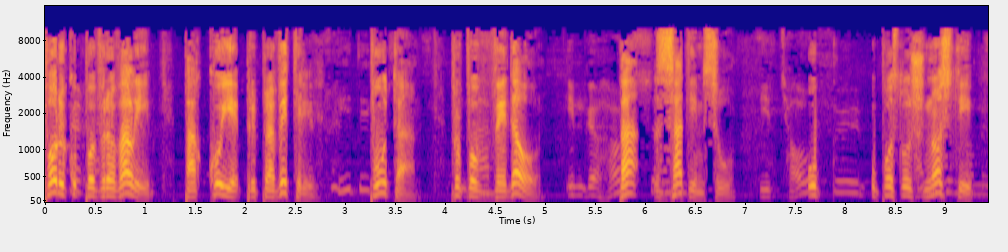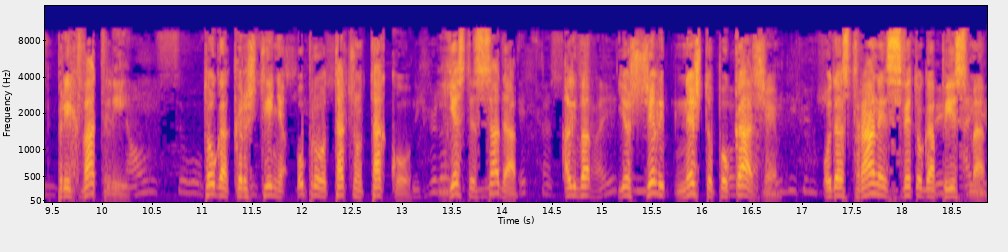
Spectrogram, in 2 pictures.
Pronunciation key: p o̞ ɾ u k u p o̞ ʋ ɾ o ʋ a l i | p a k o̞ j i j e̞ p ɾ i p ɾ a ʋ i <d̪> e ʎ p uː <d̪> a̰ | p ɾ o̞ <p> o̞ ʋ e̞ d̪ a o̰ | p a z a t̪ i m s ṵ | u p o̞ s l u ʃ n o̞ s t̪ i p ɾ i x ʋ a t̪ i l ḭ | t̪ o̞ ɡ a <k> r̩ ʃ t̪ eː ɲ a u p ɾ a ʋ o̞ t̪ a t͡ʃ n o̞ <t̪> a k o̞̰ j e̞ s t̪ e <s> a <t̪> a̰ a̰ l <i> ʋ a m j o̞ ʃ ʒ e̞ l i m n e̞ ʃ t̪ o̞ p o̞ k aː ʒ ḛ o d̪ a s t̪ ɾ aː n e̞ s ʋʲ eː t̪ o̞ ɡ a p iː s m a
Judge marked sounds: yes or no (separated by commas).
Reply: no, no, yes, yes, yes, yes, no, yes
